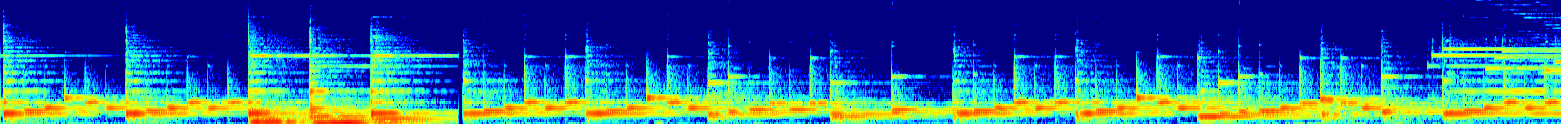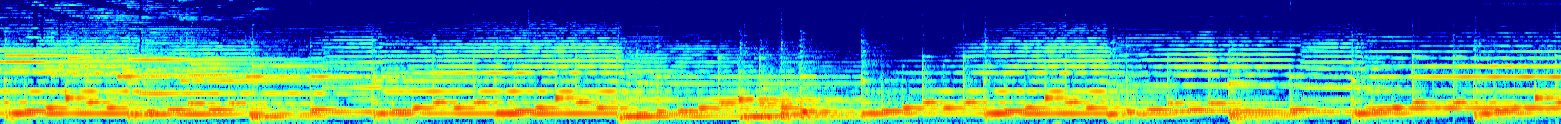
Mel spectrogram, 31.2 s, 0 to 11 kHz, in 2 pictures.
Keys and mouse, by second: 0.0-1.3 drag, 1.5 Tab, 1.9 ctrl+r, 2.7 click, 3.3 ctrl+r, 4.2 click, 4.6 3, 5.0 1, 5.5 b, 6.9 s, 9.0 b, 10.1 click, 11.1 Tab, 11.6 click, 14.3 shift+Return, 14.3 shift+d, 15.4-16.2 drag, 16.7-17.1 drag, 17.9 Tab, 18.4 b, 19.1 s, 19.3 z, 20.2 click, 20.5 s, 21.5 click, 22.0 b, 23.0-23.8 drag, 24.0 Tab, 24.6 s, 25.3 click, 25.8-26.7 drag, 27.2-27.9 drag, 28.4 r, 28.6 x, 29.8 click, 30.5-31.2 drag.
